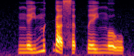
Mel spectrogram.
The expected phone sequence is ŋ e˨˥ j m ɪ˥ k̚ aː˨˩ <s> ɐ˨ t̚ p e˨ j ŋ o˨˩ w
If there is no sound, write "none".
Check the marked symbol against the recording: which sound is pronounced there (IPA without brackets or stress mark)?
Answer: s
